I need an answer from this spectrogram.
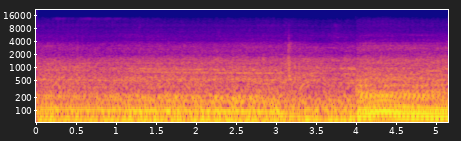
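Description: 2021 Harley-Davidson Tri Glide Ultra trike's Milwaukee-Eight 114 V-twin running under way, a steady low engine note under wind and road noise. A short click comes about three seconds in. About four seconds in, the wind noise drops and the engine note comes forward as the trike nears an intersection.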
